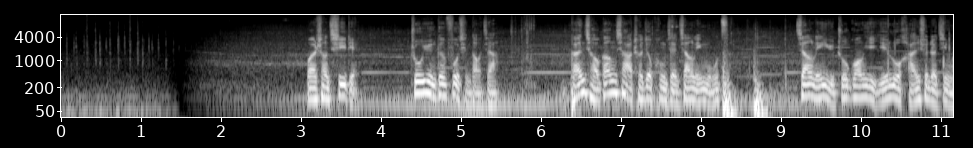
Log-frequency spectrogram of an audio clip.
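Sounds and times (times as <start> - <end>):
rapid typing on a computer keyboard: 0.0 - 1.5
speech: 3.1 - 3.8, 4.4 - 5.6, 6.4 - 8.4, 9.2 - 11.1.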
